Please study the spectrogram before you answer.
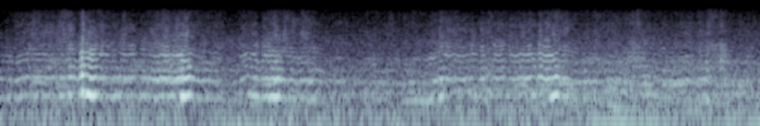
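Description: A bee's steady, low buzzing drone that wavers slightly in pitch and swells in loudness.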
